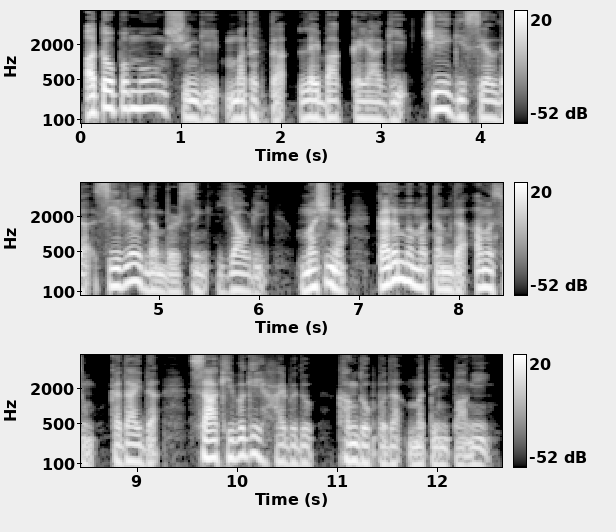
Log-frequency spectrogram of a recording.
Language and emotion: Manipuri, neutral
